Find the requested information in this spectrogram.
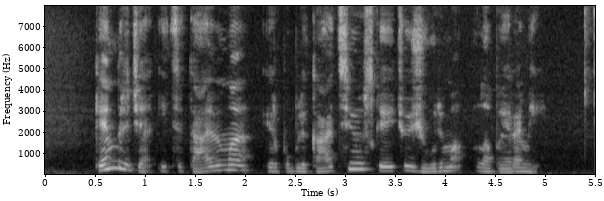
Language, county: Lithuanian, Kaunas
